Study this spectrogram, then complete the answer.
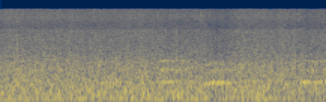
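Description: Steady rain falling outdoors on a rainy afternoon, a dense, continuous hiss that stays loud and even throughout with no break.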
